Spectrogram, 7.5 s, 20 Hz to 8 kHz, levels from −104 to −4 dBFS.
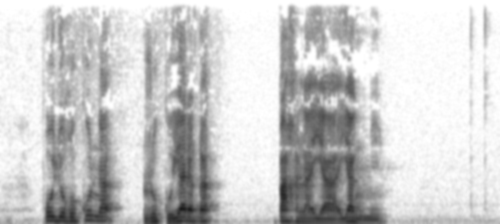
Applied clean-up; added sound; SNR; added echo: none; none; none; none.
